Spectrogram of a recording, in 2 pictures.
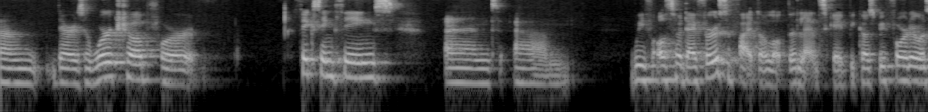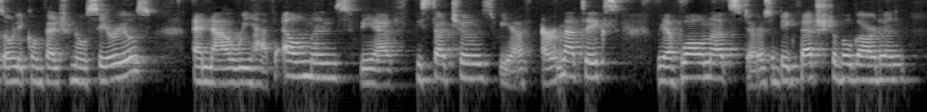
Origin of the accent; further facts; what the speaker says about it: Netherlands; I'm from the Netherlands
